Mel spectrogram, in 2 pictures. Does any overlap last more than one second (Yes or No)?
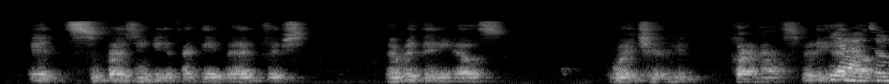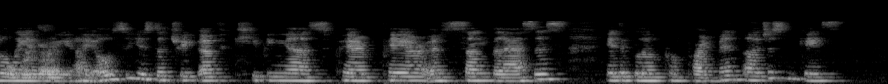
Yes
